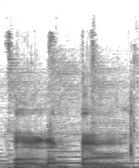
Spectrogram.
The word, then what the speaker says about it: Lumpur: Lumpur. If I gotta roll my R's, then I mean, that's definitely pronounced. You gotta roll the R there. I almost guarantee you.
